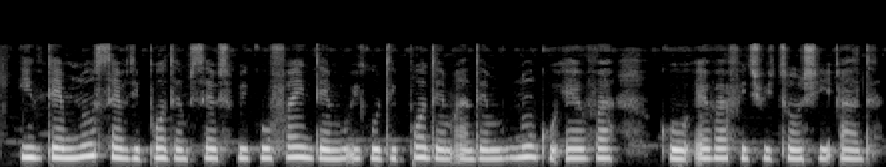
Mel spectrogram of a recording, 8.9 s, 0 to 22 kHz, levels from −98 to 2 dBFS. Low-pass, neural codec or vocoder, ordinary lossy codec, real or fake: 7.2 kHz; none; AAC, 48 kbps; real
